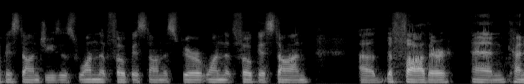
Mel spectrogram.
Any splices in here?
no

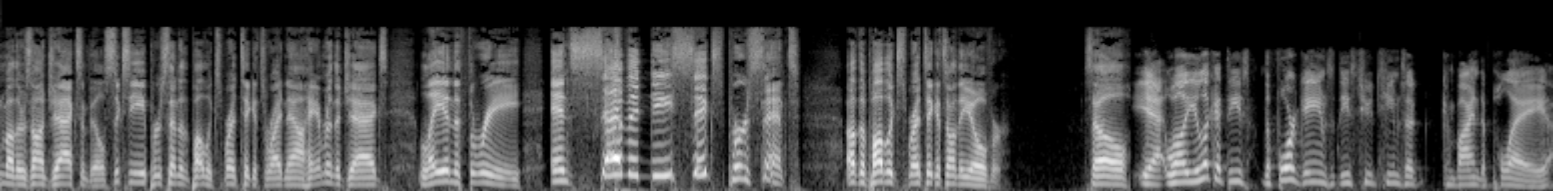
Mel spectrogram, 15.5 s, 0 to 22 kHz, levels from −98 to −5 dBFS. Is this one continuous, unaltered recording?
no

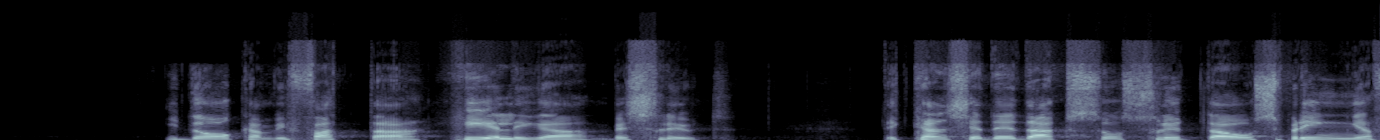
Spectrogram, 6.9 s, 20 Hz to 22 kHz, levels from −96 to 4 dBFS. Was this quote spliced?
no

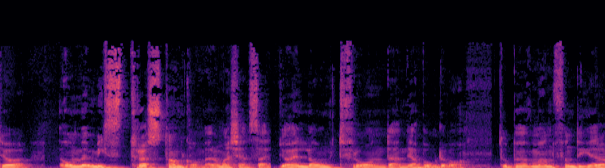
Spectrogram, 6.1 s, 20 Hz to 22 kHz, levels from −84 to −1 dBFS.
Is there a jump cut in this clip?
yes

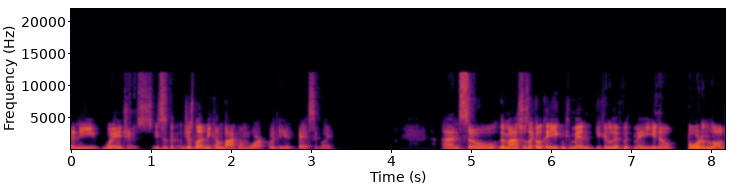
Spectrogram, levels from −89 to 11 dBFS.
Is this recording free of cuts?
yes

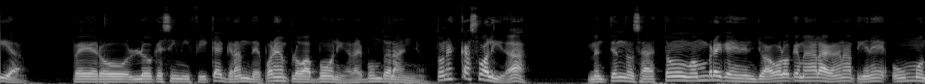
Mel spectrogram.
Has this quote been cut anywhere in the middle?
no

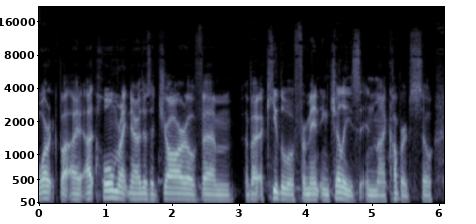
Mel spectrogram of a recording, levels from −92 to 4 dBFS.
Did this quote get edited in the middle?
no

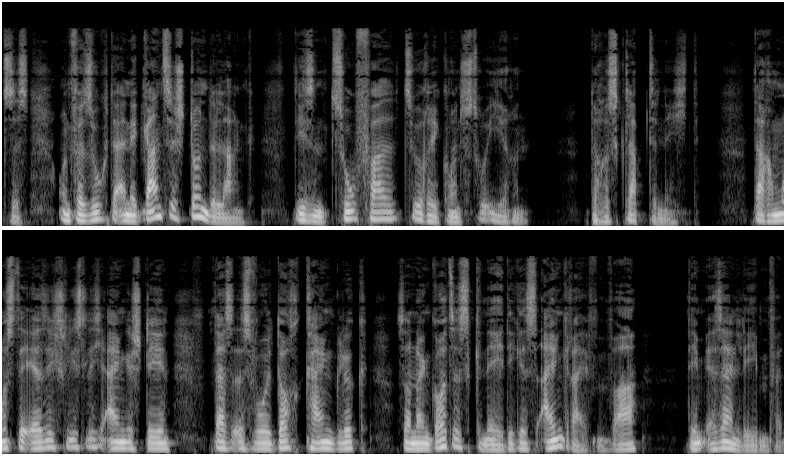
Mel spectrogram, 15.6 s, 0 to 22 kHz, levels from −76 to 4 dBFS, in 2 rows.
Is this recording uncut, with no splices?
yes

